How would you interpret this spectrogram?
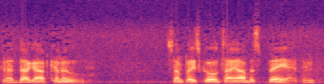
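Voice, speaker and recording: An actor playing a tough, dry American insurance investigator in clipped 1950s radio detective style. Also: male voice, extremely low pitch, little pitch movement, normal speed, sharp tone, a little hiss or hum, poor audio. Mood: subdued. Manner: clipped, dry, hard-boiled. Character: tough dry male insurance investigator narrating his case. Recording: old radio recording with music.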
